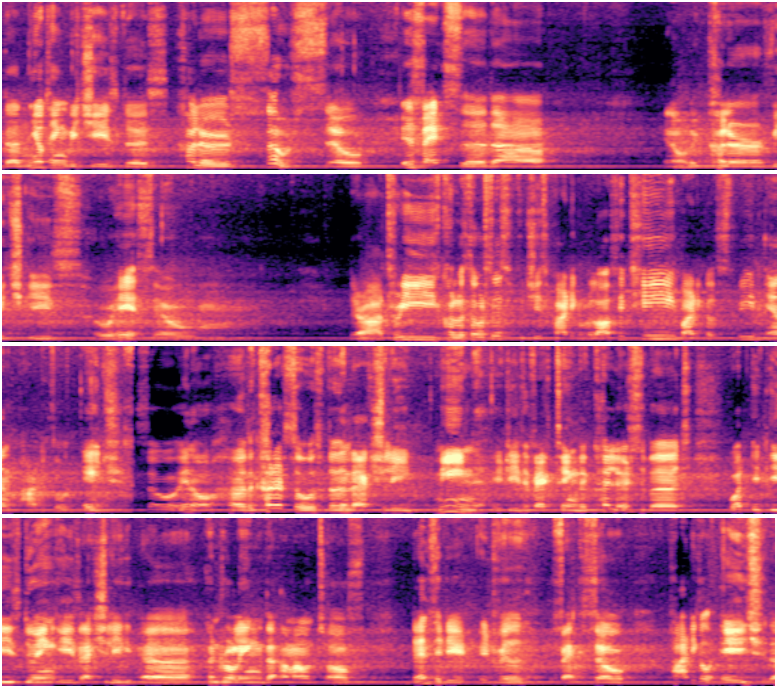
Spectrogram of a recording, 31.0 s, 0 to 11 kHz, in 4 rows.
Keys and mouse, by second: 0.8-3.1 middle drag, 4.3-6.2 drag, 10.2-12.1 drag, 16.9 shift+z, 20.8-22.7 drag.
